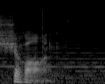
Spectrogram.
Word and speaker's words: Siobhan: Shoan. Siobhan. It's pronounced Siobhan.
